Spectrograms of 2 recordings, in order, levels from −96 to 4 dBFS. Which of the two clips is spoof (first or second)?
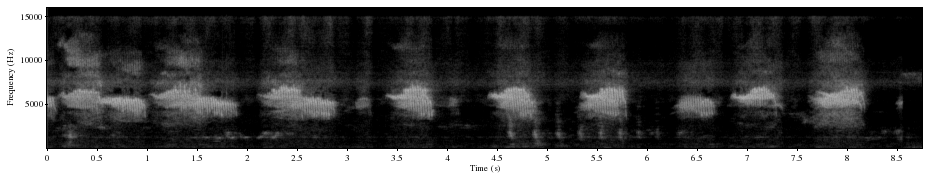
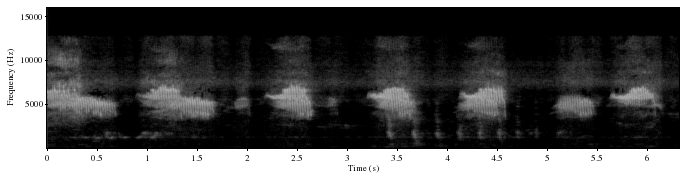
first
